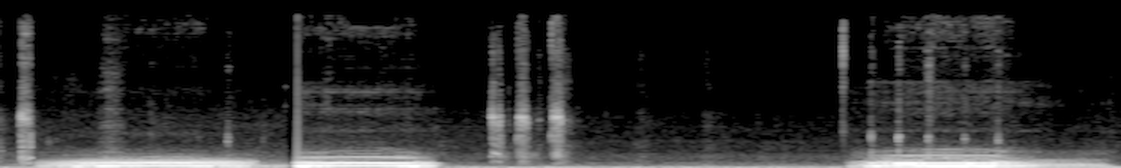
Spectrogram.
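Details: Kittens that came into a house for shelter on a rainy day, one of three: long, drawn-out, nasal cries, two close together and then one more after a pause. A low steady hum runs underneath, with a few faint clicks between the cries.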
